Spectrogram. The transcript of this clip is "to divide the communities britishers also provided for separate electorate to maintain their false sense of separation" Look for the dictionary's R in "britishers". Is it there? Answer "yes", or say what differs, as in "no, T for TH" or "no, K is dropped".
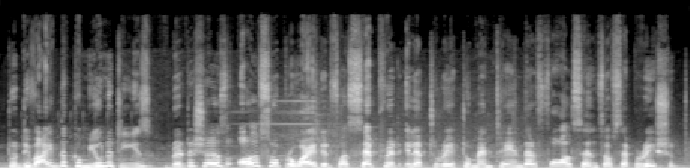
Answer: yes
